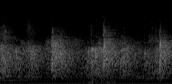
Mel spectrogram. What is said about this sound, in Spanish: Oh, dale ese aplauso fuerte al Señor, iglesia.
